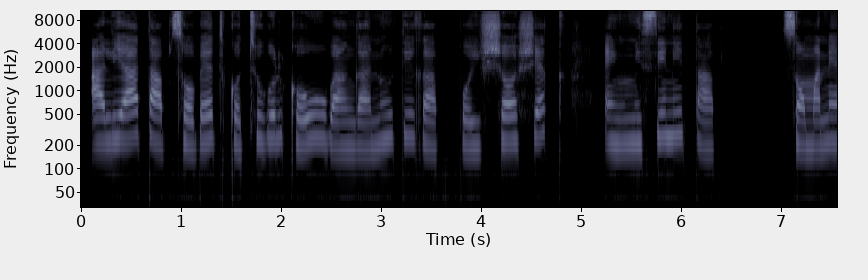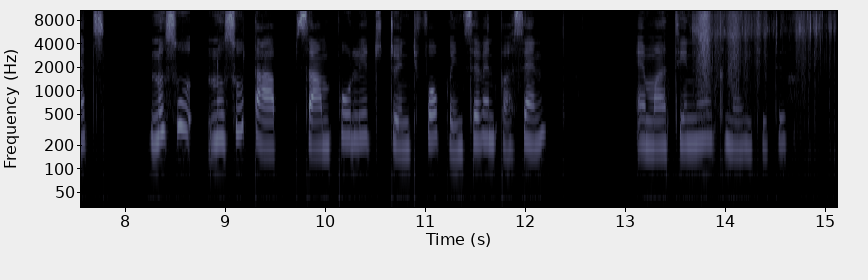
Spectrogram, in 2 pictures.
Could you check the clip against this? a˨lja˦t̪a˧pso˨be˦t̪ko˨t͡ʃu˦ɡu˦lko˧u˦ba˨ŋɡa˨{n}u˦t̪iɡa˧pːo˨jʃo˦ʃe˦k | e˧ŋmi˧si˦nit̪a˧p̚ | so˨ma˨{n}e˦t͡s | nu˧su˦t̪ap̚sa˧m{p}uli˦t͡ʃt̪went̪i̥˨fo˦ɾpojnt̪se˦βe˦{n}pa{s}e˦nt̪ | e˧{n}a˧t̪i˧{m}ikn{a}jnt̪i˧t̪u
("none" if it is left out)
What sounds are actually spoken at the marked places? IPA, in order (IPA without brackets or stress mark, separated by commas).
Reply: n, n, p, n, s, m, n, a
